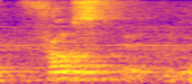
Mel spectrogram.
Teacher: So we say ‘ ˋfrostₒbitten ’ as we see, compound, Nucleus on the ‘ frost ’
